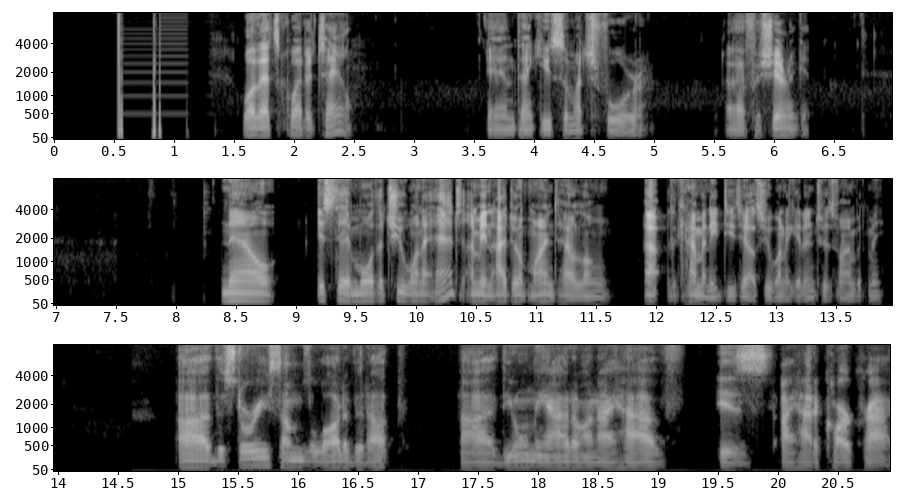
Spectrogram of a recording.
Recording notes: Freedomain Call. DLive Livestream.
